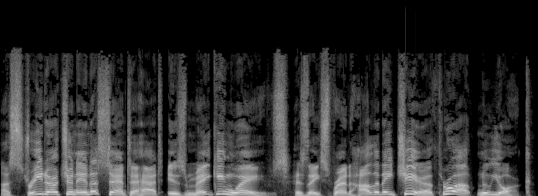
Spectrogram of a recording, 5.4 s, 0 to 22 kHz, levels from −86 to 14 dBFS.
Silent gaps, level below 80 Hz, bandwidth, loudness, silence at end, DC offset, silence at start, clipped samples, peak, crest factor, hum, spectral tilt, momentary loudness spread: none; -56 dBFS; 17 kHz; -12 LUFS; 0.1 s; under 0.1%; 0 s; under 0.1%; 0 dBFS; 12 dB; none; -3.5 dB/octave; 4 LU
